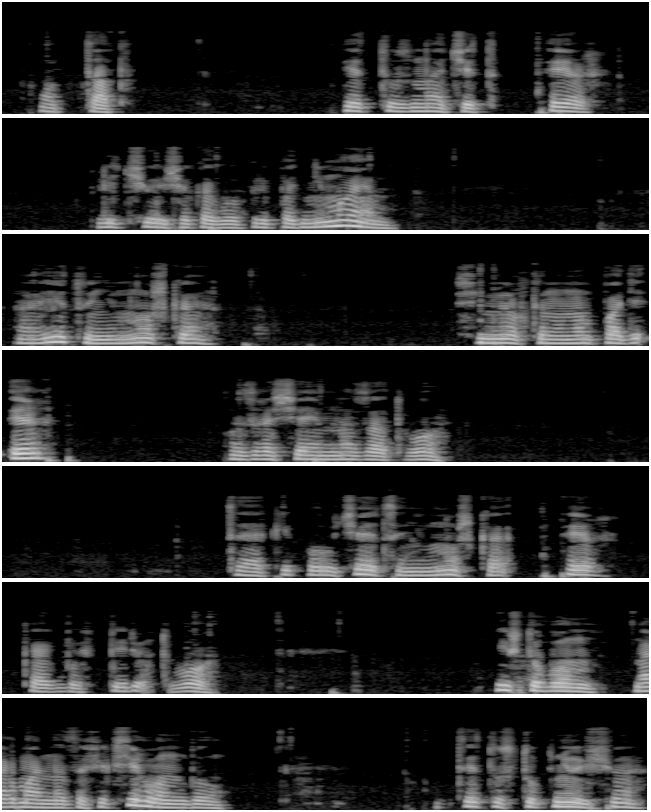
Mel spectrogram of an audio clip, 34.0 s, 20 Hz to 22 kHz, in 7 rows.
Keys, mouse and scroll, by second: 2.4 click, 4.0 r, 6.5 middle click, 9.3 click, 11.6 middle click, 13.2 KP_7, 14.8 r, 17.0 middle click, 19.3-19.9 scroll down 2, 21.5 middle click, 23.5 r, 26.7 middle click, 29.3 middle click, 31.9 click, 33.4 r.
